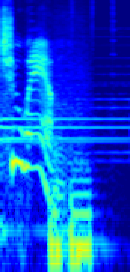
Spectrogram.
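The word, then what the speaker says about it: Tuam: thing I'm reading says it's pronounced Cham Cham Cham Americans conally get this wrong by pronouncing it 2am in fact they are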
